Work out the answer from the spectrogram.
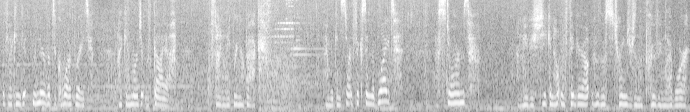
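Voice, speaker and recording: A woman's voice: mid-range voice, moderate pace, noisy background, natural voice. A young woman playing a determined, thoughtful game adventurer, speaking earnestly as if working things out. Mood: musing, determined. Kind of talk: naturalistic video game dialogue. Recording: loud music behind.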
